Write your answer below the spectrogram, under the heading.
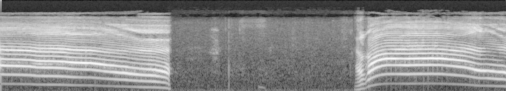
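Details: Domestic cat making strange sounds: two long harmonic meows, the first sliding downward at its end, the second rising sharply then holding steady, separated by two seconds of near silence.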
